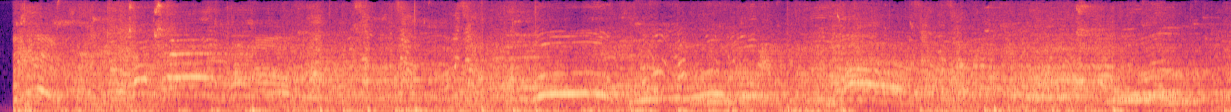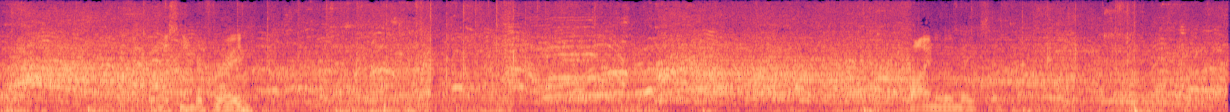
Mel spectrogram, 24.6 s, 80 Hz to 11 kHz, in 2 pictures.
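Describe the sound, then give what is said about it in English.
A gym full of children shouts and cheers loudly and continuously over a bouncing basketball as a governor, escorted by Pennsylvania State Police, finally dunks the ball, their excited voices swelling in waves, with a man's voice briefly speaking amid the noise. “the kids react as though he hit a buzzer beater in Game 7 of the NBA Finals”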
